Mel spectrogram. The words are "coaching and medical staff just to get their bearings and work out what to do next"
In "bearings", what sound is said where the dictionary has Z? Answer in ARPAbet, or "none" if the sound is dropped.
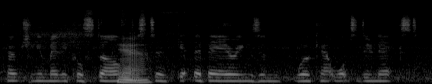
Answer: Z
